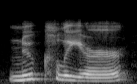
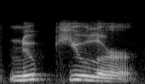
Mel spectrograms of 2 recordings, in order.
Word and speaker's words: nuclear: examples on the slide instead of nuclear many people pronounce the word nucular by adding a u to break up the cluster or sometimes we add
